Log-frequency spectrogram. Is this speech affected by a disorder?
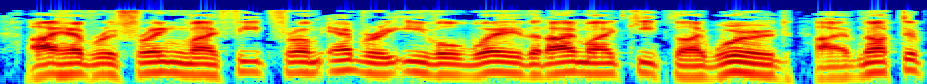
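No.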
